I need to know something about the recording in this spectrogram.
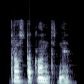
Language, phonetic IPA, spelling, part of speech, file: Polish, [ˌprɔstɔˈkɔ̃ntnɨ], prostokątny, adjective, Pl-prostokątny.ogg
